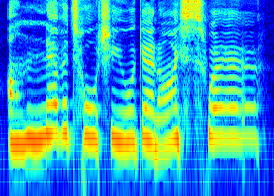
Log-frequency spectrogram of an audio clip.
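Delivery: high, loud wailing promise; desperate vow. A narrator's reading. Bully begging his departing sister, desperate wail. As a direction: swear it in frantic pleading. Trapped boy begs and confesses.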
